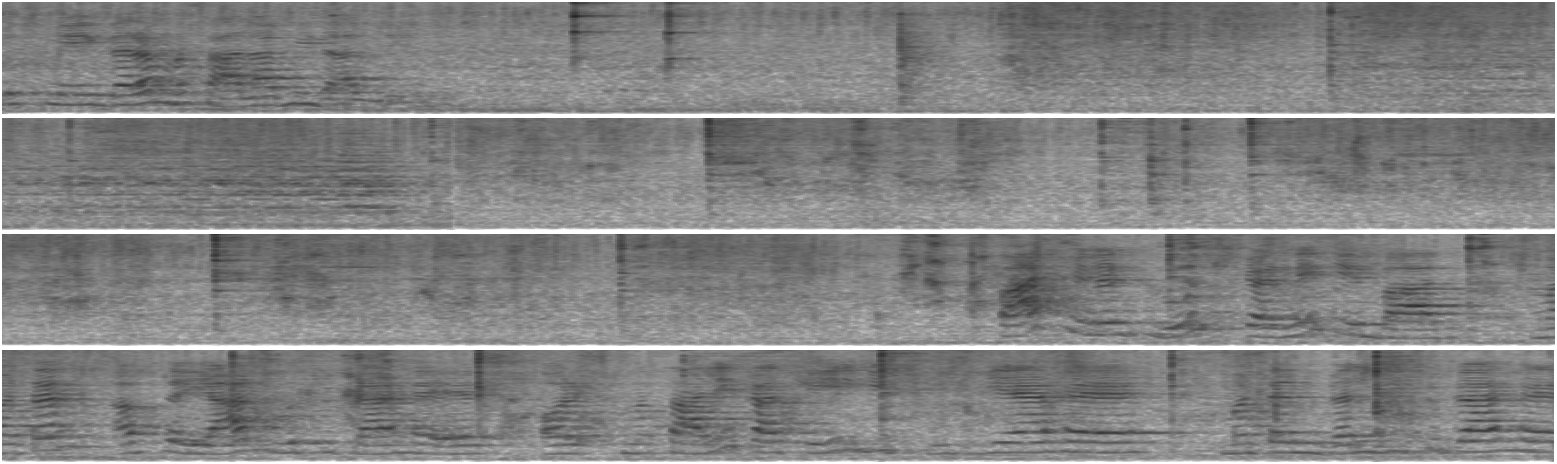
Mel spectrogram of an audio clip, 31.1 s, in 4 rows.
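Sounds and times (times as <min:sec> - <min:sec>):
meat sizzling in metal pot: 0:00.0 - 0:31.0
metal spoon stirring and scraping: 0:04.9 - 0:31.0.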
